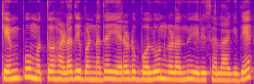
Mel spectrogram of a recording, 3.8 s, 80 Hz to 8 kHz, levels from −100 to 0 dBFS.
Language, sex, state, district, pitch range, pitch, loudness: Kannada, female, Karnataka, Bangalore, 195-215 Hz, 205 Hz, -17 LUFS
